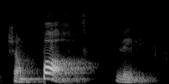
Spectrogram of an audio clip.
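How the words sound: Only one word in the sentence carries stress. "il n'y a qu'un seul mot accentué"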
